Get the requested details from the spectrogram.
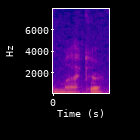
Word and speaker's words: machair: So you then end up with this fertile plain, which is the Macca, which is spelt M-A-C-H-A-I-R, which is a good Gaelic word meaning fertile plain.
